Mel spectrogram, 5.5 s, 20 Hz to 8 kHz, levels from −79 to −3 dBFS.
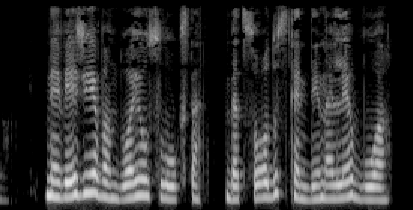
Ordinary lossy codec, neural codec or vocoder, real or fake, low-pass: MP3, 32 kbps; none; real; 7.2 kHz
